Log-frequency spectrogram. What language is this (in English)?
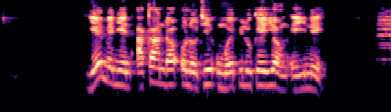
Yangben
